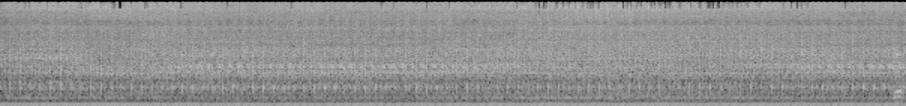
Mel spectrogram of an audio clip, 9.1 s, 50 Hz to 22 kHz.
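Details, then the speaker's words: K-swapped Honda Civic EP2 with IACV deleted, idling while warming up, charging: steady idle with light quick ticking over the low hum, distinct from the injectors, which are heard separately; source not found. "well i don't know if this ticking noise is right at all mate"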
